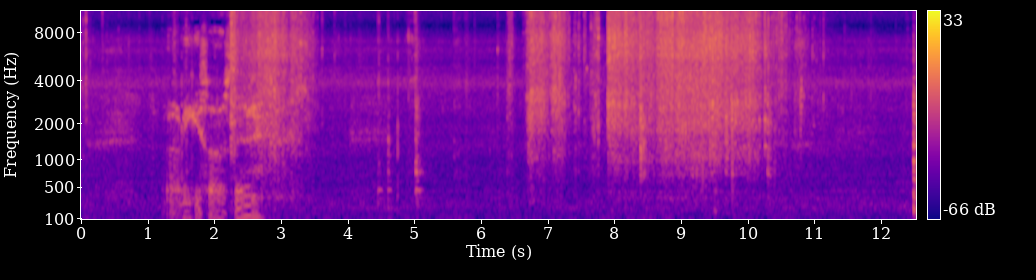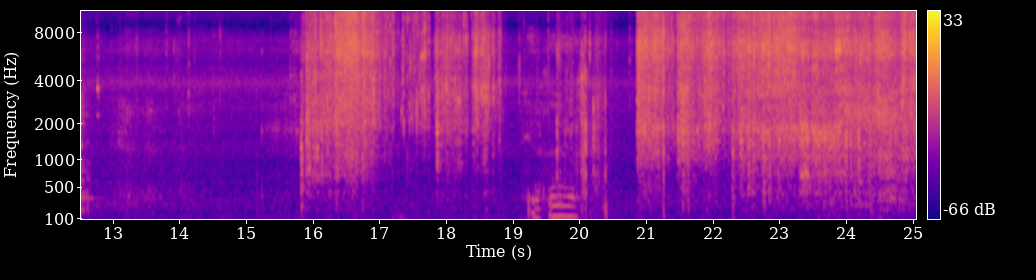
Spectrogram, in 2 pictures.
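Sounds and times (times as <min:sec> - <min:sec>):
food packaging rustling: 0:01.4 - 0:03.7, 0:06.4 - 0:11.2, 0:15.7 - 0:25.0.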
